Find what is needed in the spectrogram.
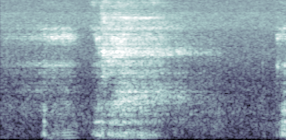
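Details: A rough, rumbling snore on one long breath, preceded by a short snort, in a quiet room, likened to a tiger's sound; snoring.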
